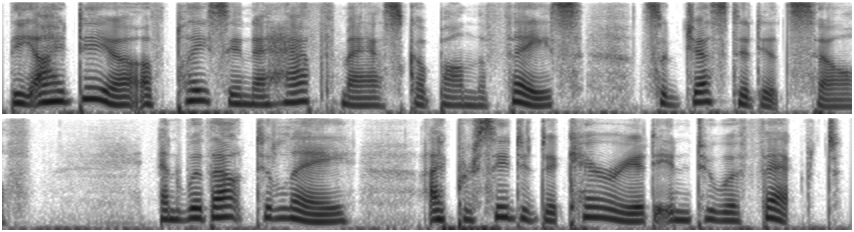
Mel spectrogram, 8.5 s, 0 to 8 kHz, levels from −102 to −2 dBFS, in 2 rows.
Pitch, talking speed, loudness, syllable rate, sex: 190 Hz, 155 wpm, -20 LUFS, 4.9 syllables/s, female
